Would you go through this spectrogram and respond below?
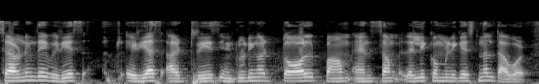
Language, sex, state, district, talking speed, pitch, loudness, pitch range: English, male, Assam, Kamrup Metropolitan, 165 wpm, 155 Hz, -15 LUFS, 145-165 Hz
